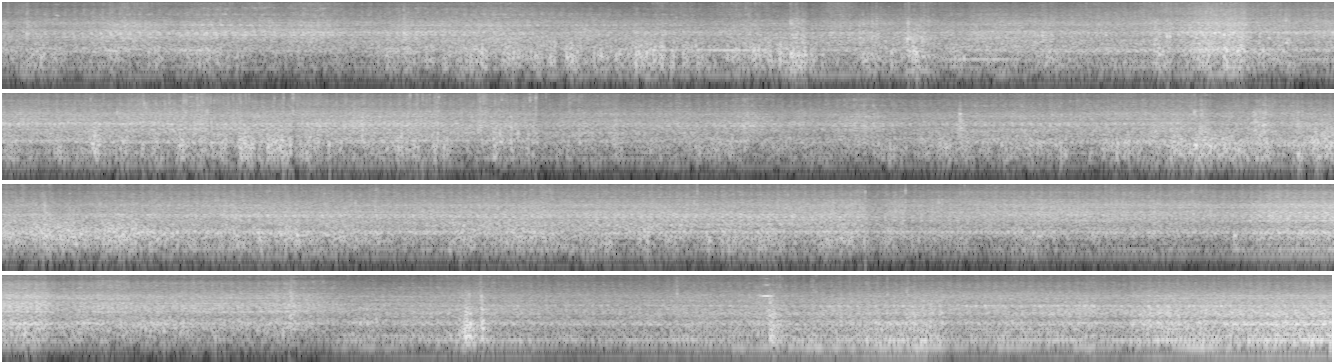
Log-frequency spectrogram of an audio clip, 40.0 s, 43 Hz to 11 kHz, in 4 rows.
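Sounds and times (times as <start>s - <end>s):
loader engine running: 0.0s - 39.9s
debris knocking and crashing: 6.0s - 15.3s.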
